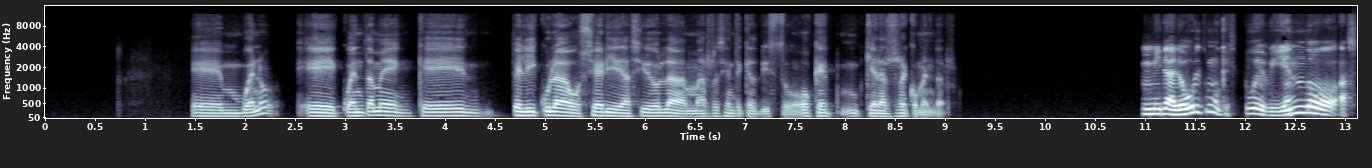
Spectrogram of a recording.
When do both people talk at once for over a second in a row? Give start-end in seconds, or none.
none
